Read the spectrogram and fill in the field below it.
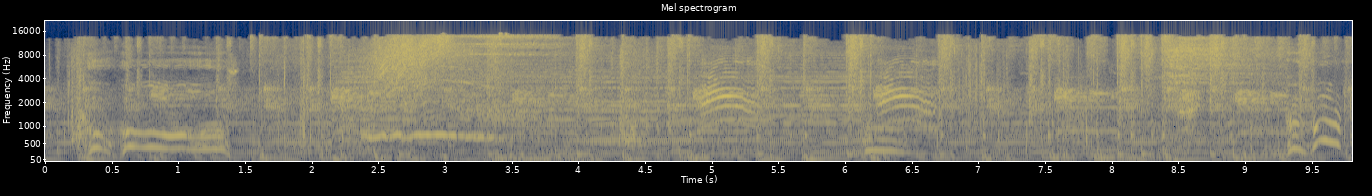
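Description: A cat meows repeatedly, its rising and falling cries coming several times over a busy, constant background of music and noise, fairly loud throughout.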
